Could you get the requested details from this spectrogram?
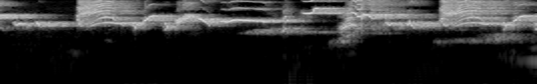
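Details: Oriental magpie-robin song meant to stir other magpie-robins to answer: unbroken fast medley of bright whistles, rising slurs and harsh buzzy bursts.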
